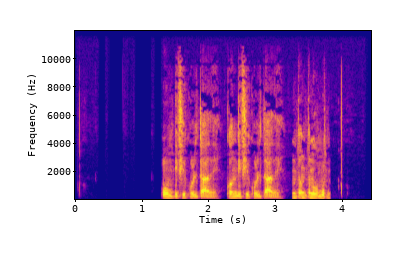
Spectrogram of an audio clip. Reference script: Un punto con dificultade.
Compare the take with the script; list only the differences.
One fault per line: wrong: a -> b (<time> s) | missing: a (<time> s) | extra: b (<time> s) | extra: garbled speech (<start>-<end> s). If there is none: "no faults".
wrong: punto -> dificultade (1.5 s)
extra: garbled speech (3.3-3.8 s)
